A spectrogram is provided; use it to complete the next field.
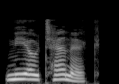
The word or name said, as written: neotenic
